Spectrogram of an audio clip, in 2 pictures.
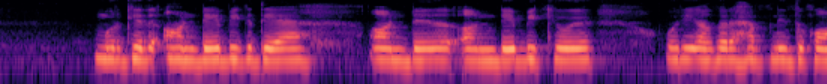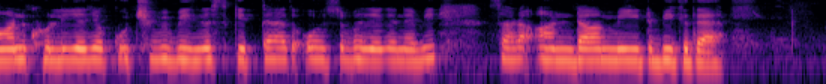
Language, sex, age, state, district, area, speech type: Dogri, female, 18-30, Jammu and Kashmir, Samba, rural, spontaneous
